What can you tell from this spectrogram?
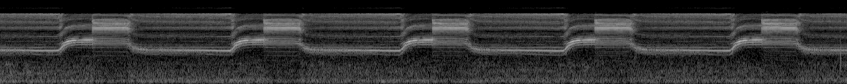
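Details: Cicada known locally as tonggeret, in a garden at Kampung Bunder, Cibening, Bungursari, Indonesia. It produces a piercing continuous drone that repeatedly climbs into a higher, harsher pulse and settles back, five cycles evenly spaced.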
